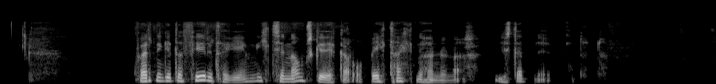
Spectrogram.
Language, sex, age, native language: Icelandic, male, 30-39, Icelandic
